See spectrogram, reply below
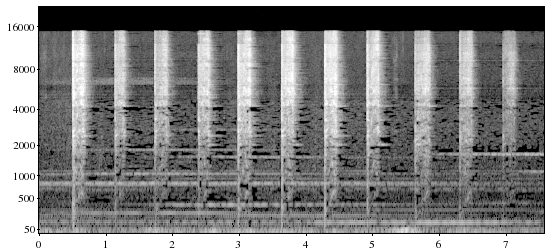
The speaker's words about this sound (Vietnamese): Rồi tiếp theo, âm thanh mài dao lạnh lẽo từ ngoài giếng truyền vào.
